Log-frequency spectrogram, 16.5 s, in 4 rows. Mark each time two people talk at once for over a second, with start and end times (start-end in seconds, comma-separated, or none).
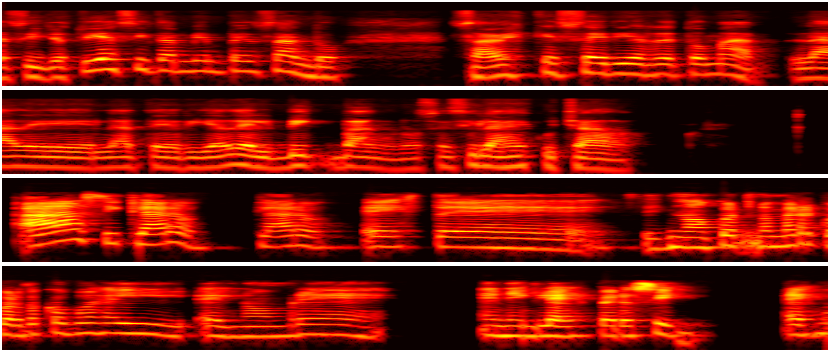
none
